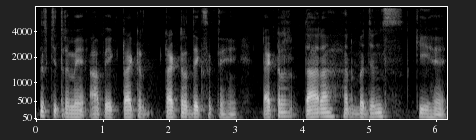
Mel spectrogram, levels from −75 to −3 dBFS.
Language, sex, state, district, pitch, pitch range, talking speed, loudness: Hindi, male, Uttar Pradesh, Muzaffarnagar, 95 Hz, 85-100 Hz, 165 wpm, -26 LUFS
